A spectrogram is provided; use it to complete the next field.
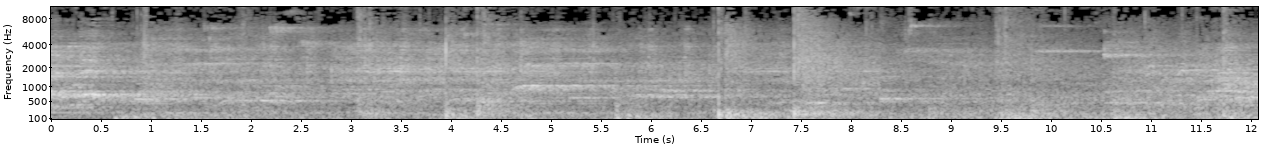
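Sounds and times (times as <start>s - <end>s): ball kicked and bouncing indoors: 6.6s - 8.0s, 9.3s - 12.0s.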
